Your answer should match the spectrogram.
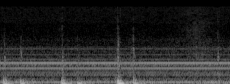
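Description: A few light computer-mouse clicks over a steady electrical hum made of several constant tones. The sharpest click comes just past the middle.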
